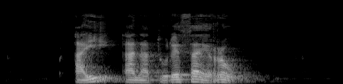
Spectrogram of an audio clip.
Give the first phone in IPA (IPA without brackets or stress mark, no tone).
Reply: a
